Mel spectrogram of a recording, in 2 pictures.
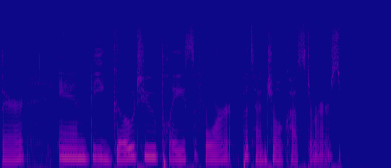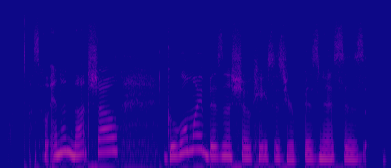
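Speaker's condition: No condition

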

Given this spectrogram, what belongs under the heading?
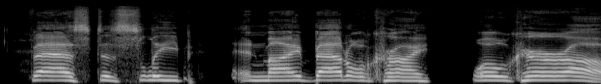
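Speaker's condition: Parkinson's disease; young onset

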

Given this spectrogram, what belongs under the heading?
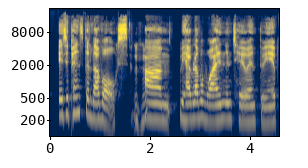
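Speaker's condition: Down syndrome; adult woman

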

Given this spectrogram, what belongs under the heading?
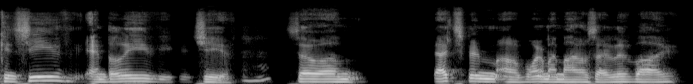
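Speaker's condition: Tongue cancer surgery; tongue (glossopharyngeal) cancer, tongue lesion found on biopsy, surgically excised; survivor after tongue surgery

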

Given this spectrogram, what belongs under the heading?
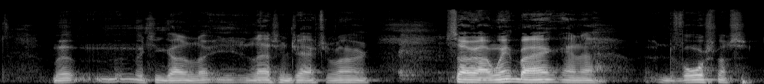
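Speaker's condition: Parkinson's

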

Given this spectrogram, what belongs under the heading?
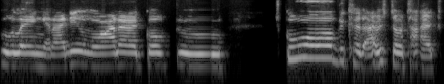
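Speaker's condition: Deafness; acquired deafness, onset around age four

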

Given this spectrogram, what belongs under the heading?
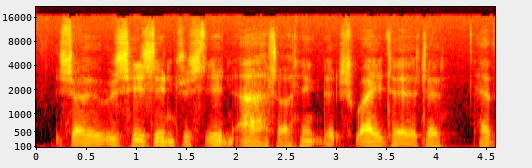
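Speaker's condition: Tongue cancer; aggressive tongue cancer, radiotherapy and chemotherapy, stomach feeding tube for swallowing problems after treatment; speech and swallowing problems persist to a certain extent; lasting speech and swallowing problems, still present to a certain extent

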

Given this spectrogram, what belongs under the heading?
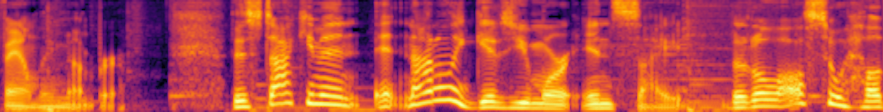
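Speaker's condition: No condition

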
